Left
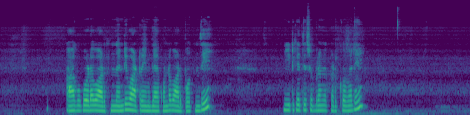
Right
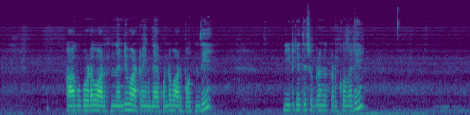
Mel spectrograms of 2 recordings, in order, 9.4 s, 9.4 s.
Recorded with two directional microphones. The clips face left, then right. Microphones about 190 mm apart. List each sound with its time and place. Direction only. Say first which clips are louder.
1.3 s speech: left 4 dB; 20° left (ahead or behind)
5.6 s speech: left 5 dB; 15° left (ahead or behind)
